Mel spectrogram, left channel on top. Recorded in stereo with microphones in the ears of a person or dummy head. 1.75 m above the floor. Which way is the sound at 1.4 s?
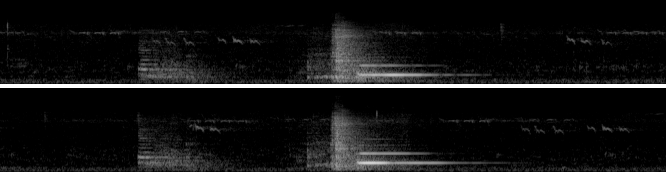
60° right (ahead or behind).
